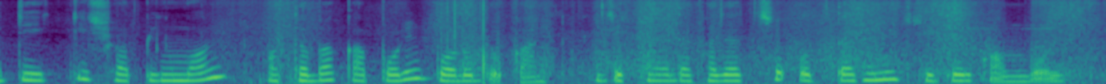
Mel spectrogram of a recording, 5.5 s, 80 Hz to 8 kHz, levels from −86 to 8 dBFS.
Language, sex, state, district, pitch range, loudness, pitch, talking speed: Bengali, female, West Bengal, Cooch Behar, 205-230 Hz, -23 LUFS, 215 Hz, 150 wpm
